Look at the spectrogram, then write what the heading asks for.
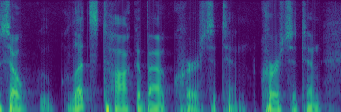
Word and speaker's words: quercetin: word I stole it about 10 years ago cerstin so let's talk about cerstin cerstin it's spelled qu r c t i n right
